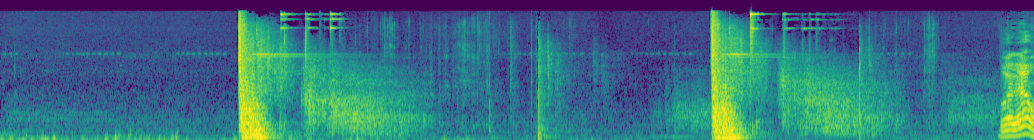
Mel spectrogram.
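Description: Two loud, sharp rifle shots from a big-bore scoped rifle, spaced about six seconds apart, each with a ringing echo trailing off in an outdoor setting, with faint rustling and ambient noise between them.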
